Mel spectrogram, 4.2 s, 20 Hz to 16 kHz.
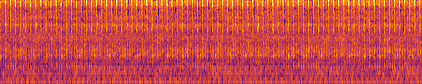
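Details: Range Rover Sport L320 3.0 V6 twin-turbo diesel with faults P1247 and P006A and intermittent restricted performance, after replacement of a burst inlet manifold; cold, just after reassembly: steady, even idle with no puffing, hissing or blowing, healthy and leak-free.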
